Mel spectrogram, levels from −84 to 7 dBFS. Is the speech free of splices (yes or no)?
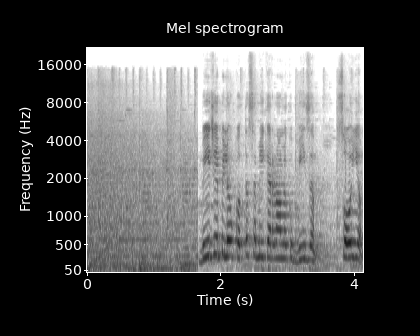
no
